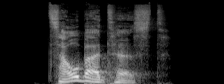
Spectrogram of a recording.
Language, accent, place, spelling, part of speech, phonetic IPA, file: German, Germany, Berlin, zaubertest, verb, [ˈt͡saʊ̯bɐtəst], De-zaubertest.ogg
- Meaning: inflection of zaubern: 1. second-person singular preterite 2. second-person singular subjunctive II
